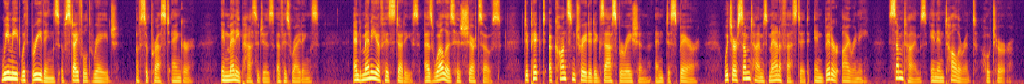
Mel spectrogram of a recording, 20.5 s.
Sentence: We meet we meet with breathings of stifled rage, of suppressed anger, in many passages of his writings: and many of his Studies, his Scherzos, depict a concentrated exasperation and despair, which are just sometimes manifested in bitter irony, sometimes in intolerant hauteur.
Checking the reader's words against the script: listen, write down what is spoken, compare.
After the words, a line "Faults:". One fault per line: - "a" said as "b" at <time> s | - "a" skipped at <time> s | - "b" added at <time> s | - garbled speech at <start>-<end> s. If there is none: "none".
We meet with breathings of stifled rage, of suppressed anger, in many passages of his writings: and many of his Studies, as well as his Scherzos, depict a concentrated exasperation and despair, which are sometimes manifested in bitter irony, sometimes in intolerant hauteur.
Faults:
- "we meet" skipped at 0.4 s
- "as well as" added at 8.5 s
- "just" skipped at 14.7 s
